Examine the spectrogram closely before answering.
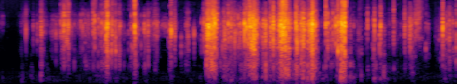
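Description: Foil wrapper of a trading-card pack crinkling as it is torn open and crumpled by hand, loudest in a dense stretch of crackling from about two seconds in to about three and a half seconds. Softer rustles and small clicks of cards being handled around it.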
